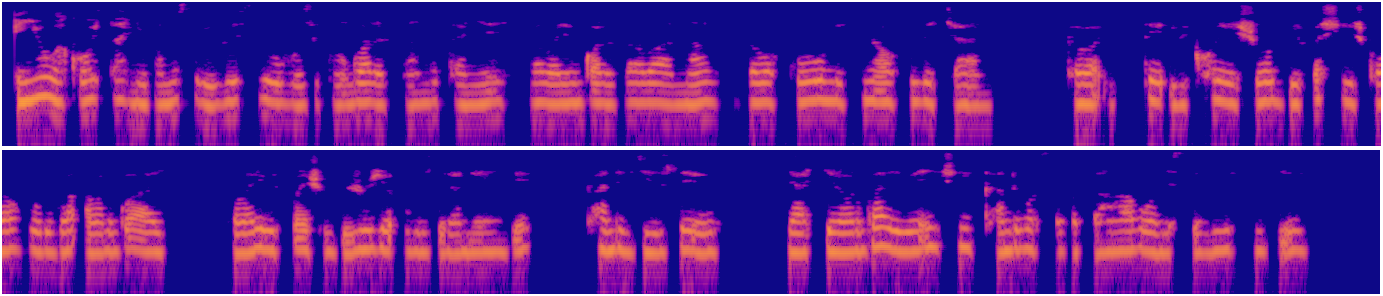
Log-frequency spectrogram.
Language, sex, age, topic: Kinyarwanda, female, 18-24, health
